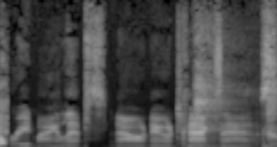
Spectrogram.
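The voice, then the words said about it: Imitates another person's voice. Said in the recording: “I got this bit about George H.W. Bush that I'm working on.”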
